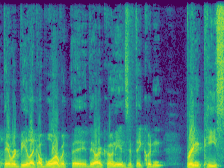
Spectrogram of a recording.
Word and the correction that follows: Harkonnens: I gotta correct you. Just say Harkonnens.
